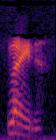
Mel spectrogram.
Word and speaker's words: Blayne: I misheard you. Lane? – Blaine. – B-L-A-Y-N-E.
